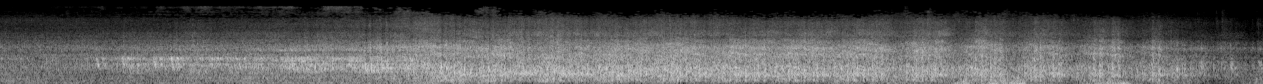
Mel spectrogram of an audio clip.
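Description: JR West limited express Thunderbird, a 681 series set coupled to a 683 series set, passing at speed. A rushing rumble builds over the first few seconds, stays loud with the clickety-clack of wheels over rail joints, and eases off near the end.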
